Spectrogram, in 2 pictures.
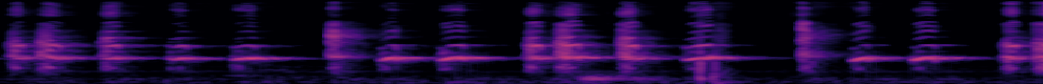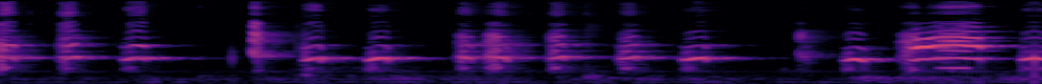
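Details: A talkative pet cockatiel chatters and sings in quick, squeaky whistled notes, repeated several times a second.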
